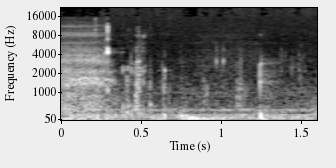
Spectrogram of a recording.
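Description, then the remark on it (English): Soft wet chewing of a maraschino cherry with a few quick bites and squishy mouth noises, steady over a short moment with no talking. “That's like $3 worth of maraschino you just had.”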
